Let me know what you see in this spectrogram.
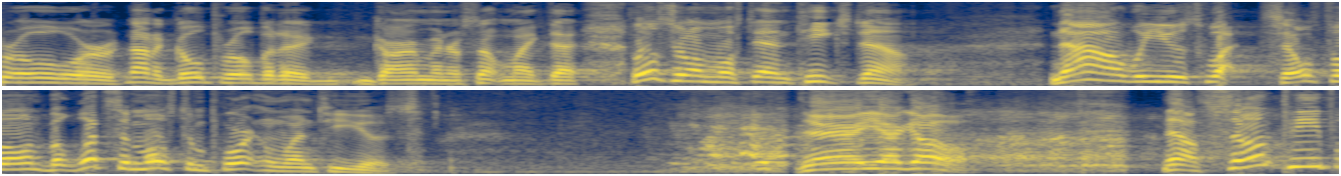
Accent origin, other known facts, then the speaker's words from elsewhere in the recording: Wenatchee, Washington, United States; now in Chelan, United States; I grew up in Wenatchee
